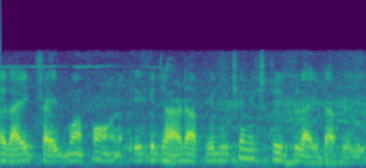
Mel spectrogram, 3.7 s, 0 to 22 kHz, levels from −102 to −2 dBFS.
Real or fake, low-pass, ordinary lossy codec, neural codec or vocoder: fake; 7.2 kHz; none; codec, 16 kHz, 8 kbps, FreqCodec, larger model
